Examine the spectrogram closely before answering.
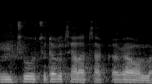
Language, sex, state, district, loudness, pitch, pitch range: Telugu, male, Andhra Pradesh, Guntur, -30 LUFS, 115 Hz, 110-125 Hz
